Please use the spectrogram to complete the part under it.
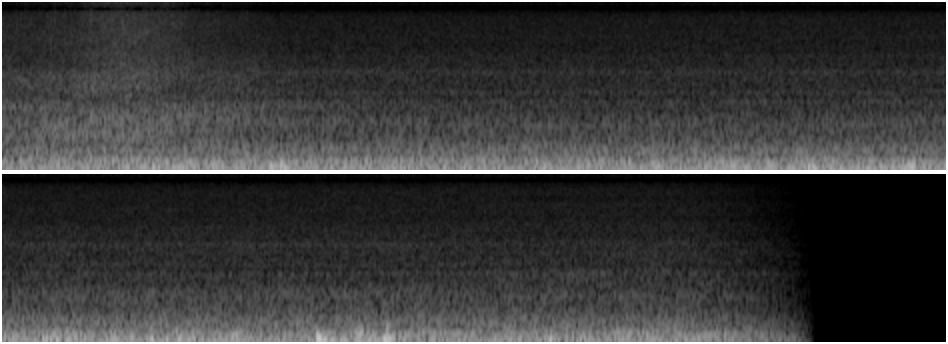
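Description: Car engines idle nearby outdoors.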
